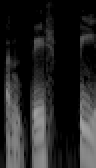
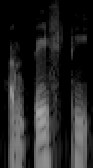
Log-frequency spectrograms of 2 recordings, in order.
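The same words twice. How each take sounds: First: Said in the usual way. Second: अंत्येष्टि said as anteshthi; aspirated thi. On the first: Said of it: "टी होता है". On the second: Shown as a demonstration. Teacher shows the error, अंत्येष्टि with ठी. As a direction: puff air on the end of अंत्येष्टि. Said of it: "ठी नहीं होता".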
